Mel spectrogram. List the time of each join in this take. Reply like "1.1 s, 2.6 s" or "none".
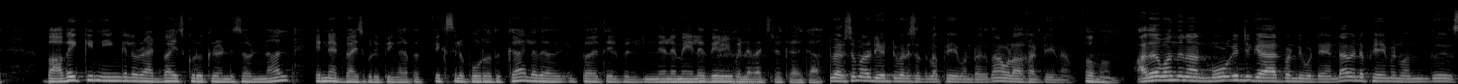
8.3 s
